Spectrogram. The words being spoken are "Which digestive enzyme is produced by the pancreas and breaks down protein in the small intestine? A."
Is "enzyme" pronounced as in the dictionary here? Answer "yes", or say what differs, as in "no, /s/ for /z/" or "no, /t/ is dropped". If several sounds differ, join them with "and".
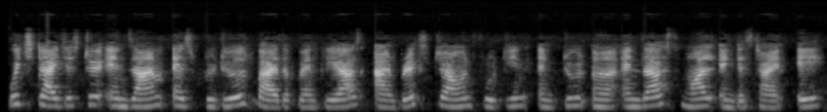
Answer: yes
